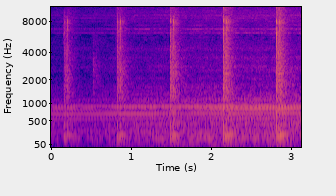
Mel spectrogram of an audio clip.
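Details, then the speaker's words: Diesel heater on a test bed, first start: sharp single ticks about every two-thirds of a second in a quiet room, the fuel dosing pump clicking steadily as it primes and fuel is seen being pumped up. "Can you hear that ticking noise? That is the fuel pump, and I can actually see the fuel being pumped up"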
